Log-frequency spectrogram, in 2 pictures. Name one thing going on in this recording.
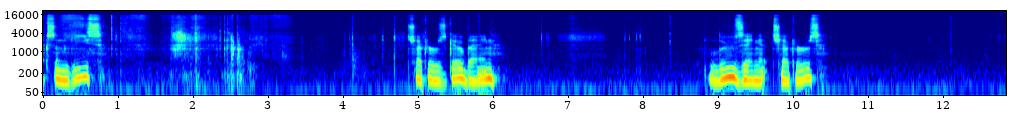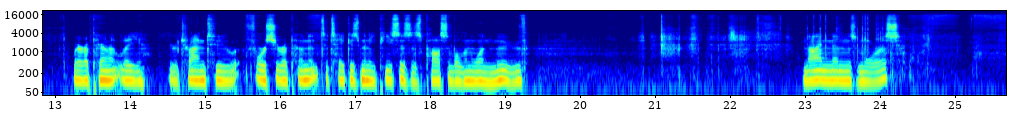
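A book's paper page rustles as it is turned.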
